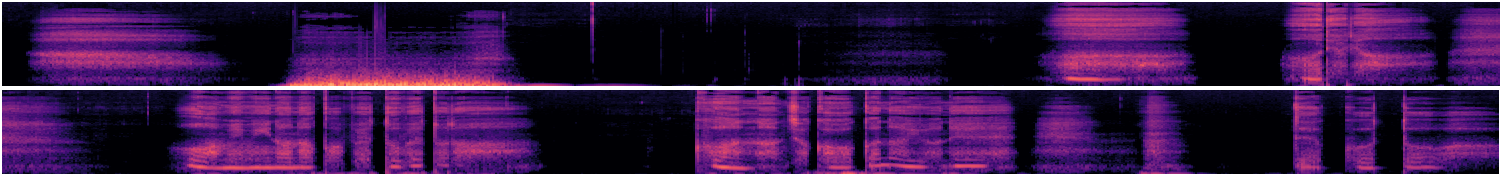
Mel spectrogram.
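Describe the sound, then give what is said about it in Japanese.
A soft, cool breath is blown into the ear, a broad airy whoosh lasting about a second, followed by quiet whispered speech. “僕の吐息、ひんやりして気持ちいいでしょ。”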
